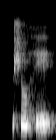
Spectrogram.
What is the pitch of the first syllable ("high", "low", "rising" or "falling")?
high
